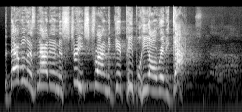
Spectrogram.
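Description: A middle-aged man preaches loudly and with passion into a microphone.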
